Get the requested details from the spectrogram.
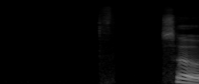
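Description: Playing cards slide and rustle against each other.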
